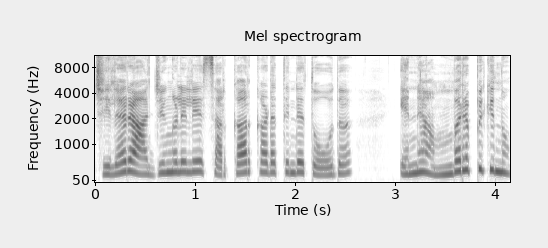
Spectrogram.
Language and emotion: Malayalam, surprised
